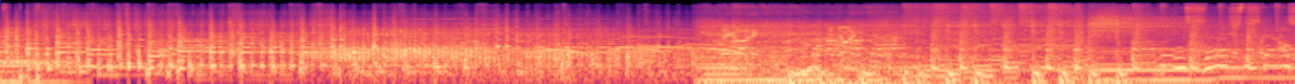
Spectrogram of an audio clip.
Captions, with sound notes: (marching band drumming) (helicopter humming) (cheering) - There you go, honey. Enjoy. (uptempo rock music)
